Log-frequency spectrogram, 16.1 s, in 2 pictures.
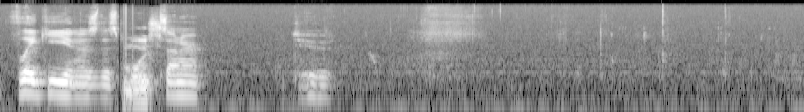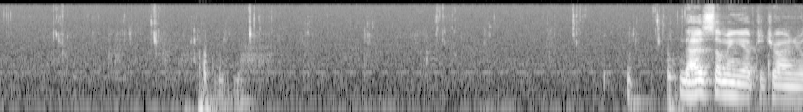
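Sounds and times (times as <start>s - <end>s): person chewing pastry: 5.4s - 14.8s.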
